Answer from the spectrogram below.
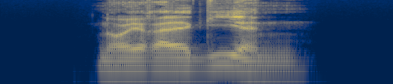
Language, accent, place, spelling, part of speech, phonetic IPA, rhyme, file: German, Germany, Berlin, Neuralgien, noun, [nɔɪ̯ʁalˈɡiːən], -iːən, De-Neuralgien.ogg
- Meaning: plural of Neuralgie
